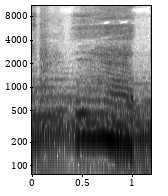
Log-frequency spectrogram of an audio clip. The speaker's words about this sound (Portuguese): quando você bocejou, irmão, acabou, você já está tranquilo. Ninguém boceja nervoso, ansioso, palpitando. Não tem bocejo. Bocejo é uma expressão de relaxamento.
